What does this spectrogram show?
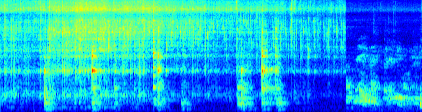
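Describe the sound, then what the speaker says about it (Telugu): Curry leaves frying in hot oil for egg biryani, a close, crackling sizzle with repeated bursts of spattering and stirring, dying down to quieter bubbling near the end. "అవన్నీ కొంచెం బ్రౌన్ కలర్లో వచ్చిన తర్వాత మనమైతే కర్రీ లీవ్స్ అంటే కరివేపాకు వేసేసుకోవాలి."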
